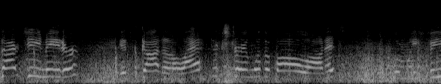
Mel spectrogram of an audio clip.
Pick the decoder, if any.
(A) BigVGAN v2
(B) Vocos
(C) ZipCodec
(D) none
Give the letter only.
A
